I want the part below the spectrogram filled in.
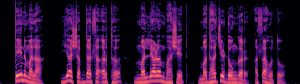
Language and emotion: Marathi, neutral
